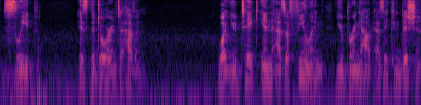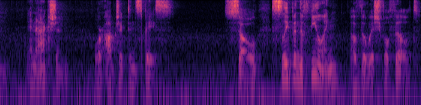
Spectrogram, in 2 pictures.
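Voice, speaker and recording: A man reading an audiobook from a script in an emphatic, deliberate manner, with dramatic pauses for effect. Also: on the low side, lively intonation, a little hiss or hum. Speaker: audiobook narrator.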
